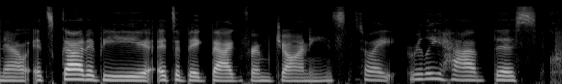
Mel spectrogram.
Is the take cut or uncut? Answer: cut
